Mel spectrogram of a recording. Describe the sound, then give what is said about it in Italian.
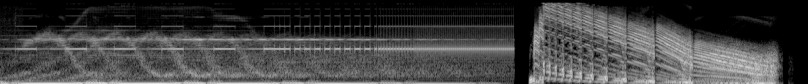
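A time machine travel sound effect: loud, warbling electronic swoops over a steady high tone, a brief silent break, then a rush of dense rising sweeps that cut off abruptly. No one speaks. “Prendiamo la nostra macchina e si torna indietro nel tempo.”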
